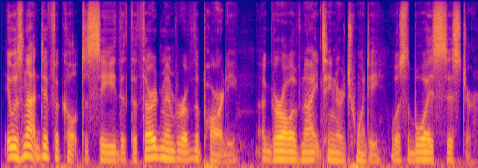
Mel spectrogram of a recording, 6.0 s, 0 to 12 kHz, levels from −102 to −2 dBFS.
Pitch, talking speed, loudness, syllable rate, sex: 115 Hz, 230 wpm, -20 LUFS, 5.5 syllables/s, male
